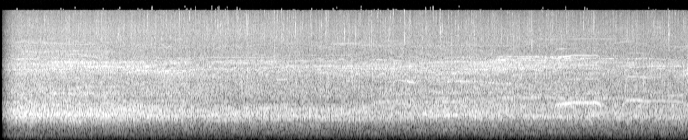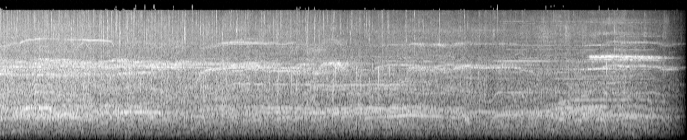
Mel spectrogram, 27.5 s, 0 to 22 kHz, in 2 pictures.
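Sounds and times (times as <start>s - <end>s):
crowd at concert: 0.0s - 27.4s.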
